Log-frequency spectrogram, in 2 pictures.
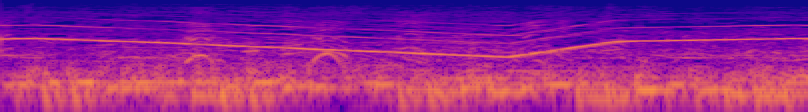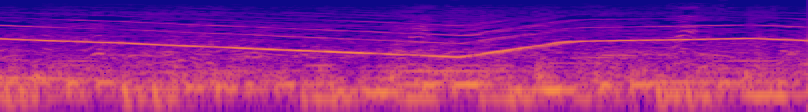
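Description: A wailing siren whose pitch climbs quickly and then sinks slowly, repeating about every four and a half seconds, with a crowd murmuring underneath.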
